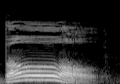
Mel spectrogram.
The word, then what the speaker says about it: bowl: 像我们吃饭的碗，bowl，念成 bowl，不要念成 bow，因为你看它的音标在尾巴有个 l 这个符号。我曾说念成欧洲的欧，但舌尖抵在的上排牙齿的后头，就是上齿龈的后头。 bowl。这样才对的，不是 bowl，念 bowl 的时候舌尖是没有翘起来的， bowl 的时候舌尖翘起来， bowl。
